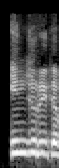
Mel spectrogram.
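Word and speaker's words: injury: বলি ওর ইনজুরি হইছে ইনজুরি না ইনজারি ইনজারি তো ইনজারি ওইটা মূলত ওয়াই দিয়ে আসে আমি ওয়াই টা কেন দেই নাই কারণ আমি এখানে ইউ আর বুঝাচ্ছি এই কারণে দেই নাই এই শব্দের উচ্চারণ ইনজার হ্যাঁ ওকে বুঝতে পেরেছেন আশা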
